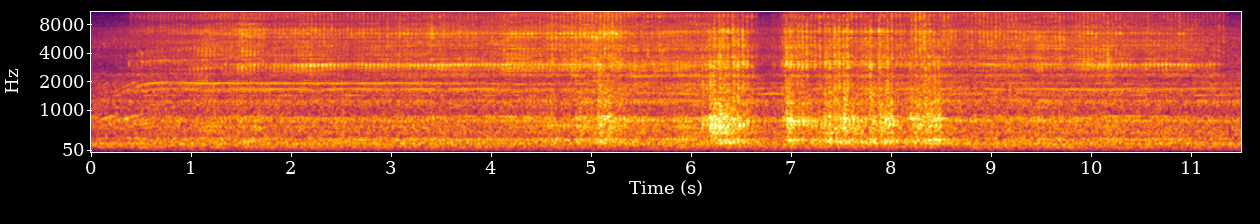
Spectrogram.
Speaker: Gets rounder, you hear the noise stopping, the chatter stops.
